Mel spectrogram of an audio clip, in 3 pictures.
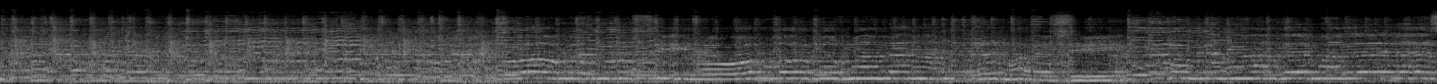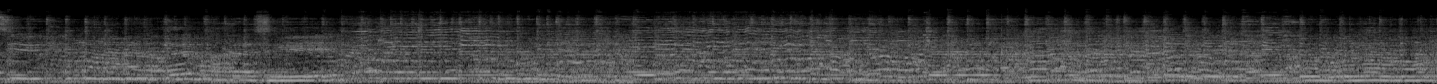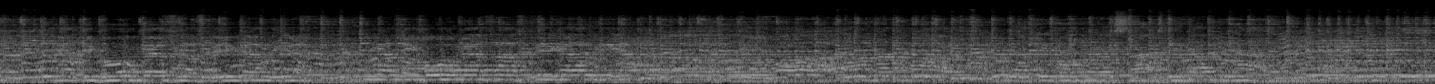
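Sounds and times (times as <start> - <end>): bowed string melody: 0.0 - 43.0
lute strumming rhythm: 0.0 - 43.0.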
